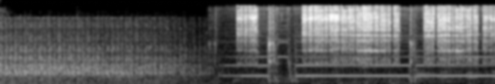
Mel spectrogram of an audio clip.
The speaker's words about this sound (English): Carl, the station manager's getting ready to print us off our first question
